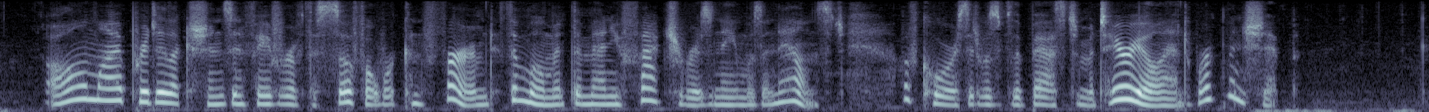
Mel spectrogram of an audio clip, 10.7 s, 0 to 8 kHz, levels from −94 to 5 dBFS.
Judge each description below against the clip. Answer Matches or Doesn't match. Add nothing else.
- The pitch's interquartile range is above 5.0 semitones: Matches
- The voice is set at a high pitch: Matches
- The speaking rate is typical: Matches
